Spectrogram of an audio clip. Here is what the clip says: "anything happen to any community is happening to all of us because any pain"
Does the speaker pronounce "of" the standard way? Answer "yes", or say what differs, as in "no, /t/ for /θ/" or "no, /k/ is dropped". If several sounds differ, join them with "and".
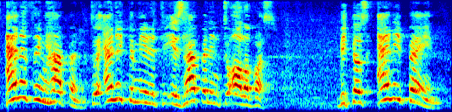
yes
